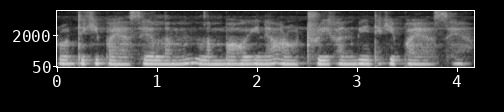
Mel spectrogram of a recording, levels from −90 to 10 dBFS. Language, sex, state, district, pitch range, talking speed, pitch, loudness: Nagamese, female, Nagaland, Dimapur, 190-205 Hz, 215 wpm, 195 Hz, -15 LUFS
